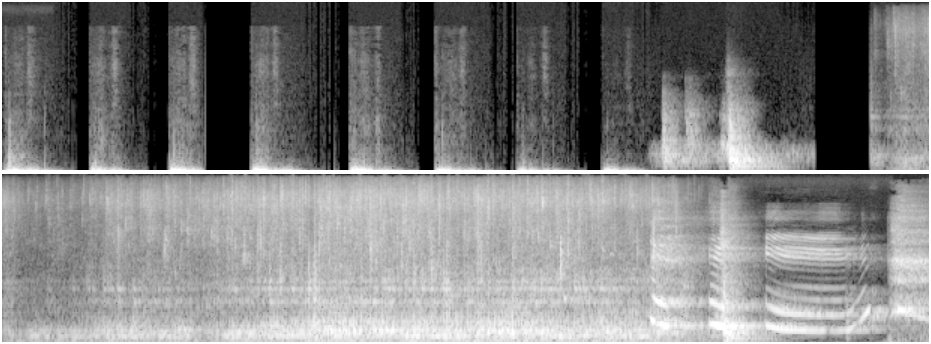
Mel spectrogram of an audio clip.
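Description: Bath water running at a faint level, a steady rushing hiss that begins after a run of evenly spaced knocks and a few brief clatters, with squeaky tonal sounds near the end.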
